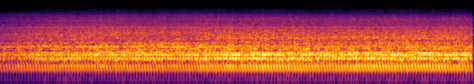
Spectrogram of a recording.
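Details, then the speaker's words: Snow blower or mower small engine after carburetor cleaning and rebuild, started with choke and primer: steady, even single-cylinder putter at idle with no stumbling or surging; idles cleanly. "I am not pulling this pull cord anymore cuz I don't want to here we go now it idles let's get some seafoam in"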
